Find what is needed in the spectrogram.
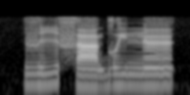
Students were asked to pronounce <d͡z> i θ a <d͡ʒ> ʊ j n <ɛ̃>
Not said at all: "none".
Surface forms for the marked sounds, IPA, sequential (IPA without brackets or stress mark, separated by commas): ð, ɡ, ɛ̃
